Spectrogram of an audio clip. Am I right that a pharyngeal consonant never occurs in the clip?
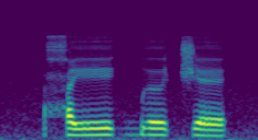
no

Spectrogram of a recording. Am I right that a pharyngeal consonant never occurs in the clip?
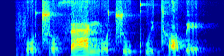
yes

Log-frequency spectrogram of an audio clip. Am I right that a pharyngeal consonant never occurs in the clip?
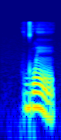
yes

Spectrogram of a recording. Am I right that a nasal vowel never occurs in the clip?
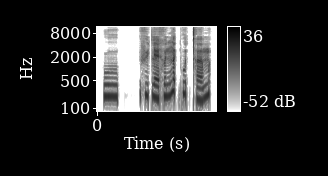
yes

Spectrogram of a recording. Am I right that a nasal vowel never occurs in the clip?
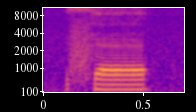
no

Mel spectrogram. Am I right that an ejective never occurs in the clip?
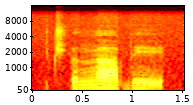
no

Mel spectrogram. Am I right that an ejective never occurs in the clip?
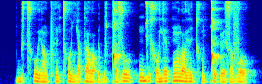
yes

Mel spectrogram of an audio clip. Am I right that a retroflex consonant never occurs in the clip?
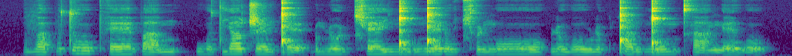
no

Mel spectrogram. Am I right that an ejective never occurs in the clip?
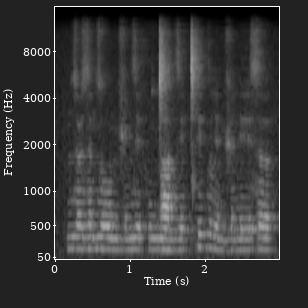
yes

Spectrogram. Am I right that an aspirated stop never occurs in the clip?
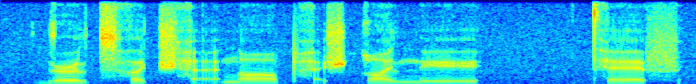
no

